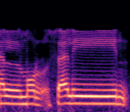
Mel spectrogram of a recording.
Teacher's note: را کو یہاں پر پر پڑھیں گے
